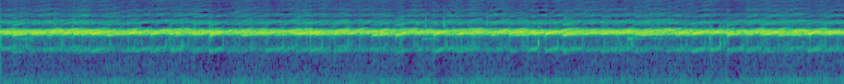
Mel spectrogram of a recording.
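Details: Spring peepers at a nighttime frog pond in early spring, innumerable high, piercing peeps blending into one steady, unbroken shrill chorus from start to finish.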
